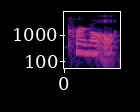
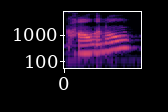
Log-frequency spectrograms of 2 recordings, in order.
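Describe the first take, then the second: First: The word is said without an L sound. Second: The word is said with an L sound. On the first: The speaker calls it right. "they were like, it's colonel" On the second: The speaker calls it wrong. "it's got an L in it, like an L in the middle of it. And I kept reading it as colonel"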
